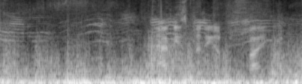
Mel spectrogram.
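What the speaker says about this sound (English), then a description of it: "It is super windy out here." Strong outdoor wind buffets the microphone at a girls' varsity softball game, a constant low rumbling roar lasting throughout, with a commentator's voice talking over it.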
